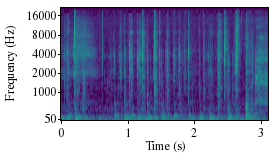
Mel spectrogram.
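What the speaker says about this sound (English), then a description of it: "You're really just typing and everything." Rapid, uneven clatter of keys on a computer keyboard, fairly close and steady for a few seconds, with no voices over it.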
